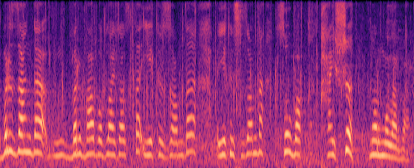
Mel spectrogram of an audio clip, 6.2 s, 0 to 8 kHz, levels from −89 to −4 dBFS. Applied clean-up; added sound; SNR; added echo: none; Applause / Crowd; 20 dB; none.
